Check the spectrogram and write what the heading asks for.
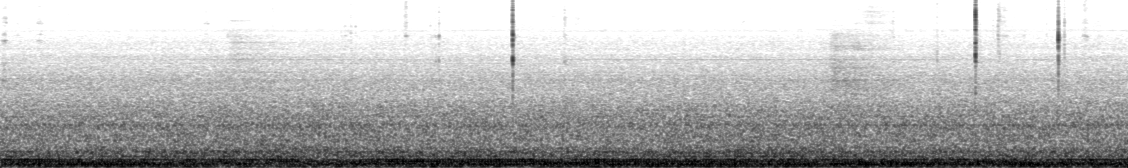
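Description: A steady low mechanical drone, like an idling engine, with three small sharp clicks, about halfway through and twice near the end, as the wires and plastic multi-pin connector are handled.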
